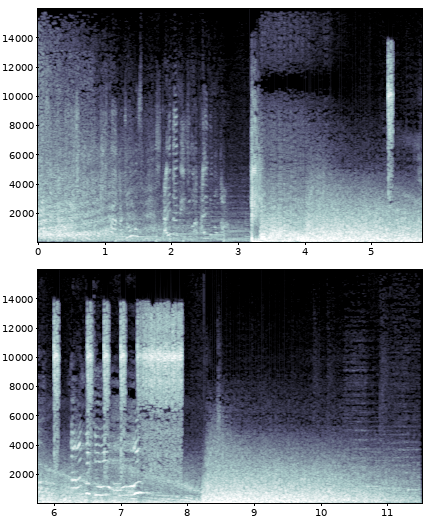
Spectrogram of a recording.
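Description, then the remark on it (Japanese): A robot's rocket punch, the Transonic Punch, blasts off with a sudden loud burst and a steady roaring rush, wavering whooshes sweeping through it, then a second explosive impact crashes in and rumbles on as it destroys its target in one hit. “夢にまで見たロケットパンチ、しかも一撃。”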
